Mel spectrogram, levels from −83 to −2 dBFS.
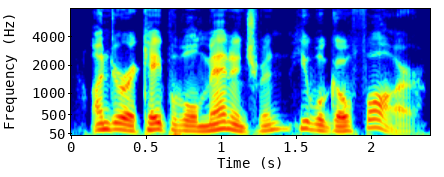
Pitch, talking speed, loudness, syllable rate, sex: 130 Hz, 200 wpm, -17 LUFS, 6.7 syllables/s, male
